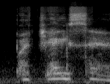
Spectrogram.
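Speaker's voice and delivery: mock whisper, soft, slow and unvoiced.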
